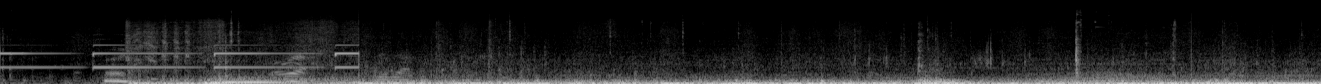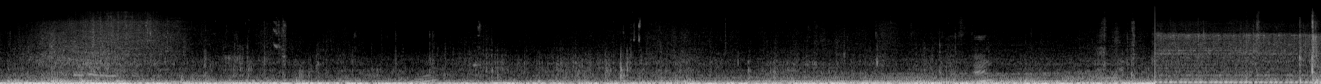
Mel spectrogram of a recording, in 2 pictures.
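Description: Toyota 4Runner heard from inside the cab, driving on a rough dirt track. The engine and road rumble run low and steady, with frequent knocks and rattles over the bumps, and settle to a steadier hum near the end. A two-note vehicle warning chime beeps a few times at the start.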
